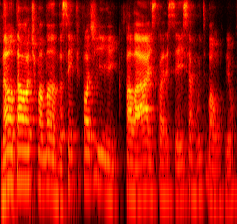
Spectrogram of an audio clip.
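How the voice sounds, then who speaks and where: Loudness swings widely as a man speaks at a moderate pace. His pitch is medium. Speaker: biology teacher. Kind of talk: lecture. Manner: animated.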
